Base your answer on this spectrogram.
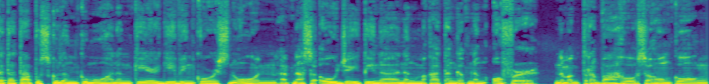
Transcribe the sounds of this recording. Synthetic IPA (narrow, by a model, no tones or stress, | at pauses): kɐt̪aːt̪aːposkʊlɐŋkʊmuːhɐnɐŋkɛɹɡɪvɪŋkoɹsnoʔonɐ̰t̪̚na̰sɐʔod͡ʒɛjt̪inɐnɐŋmɐkat̪ɐŋɡap̚nɐŋʔofɛ̰ɹ | nɐmɐ̰ɡ̚t̪ɾɐ̰baːɦo̞̰sɐ̰ho̰ŋko̰ŋ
